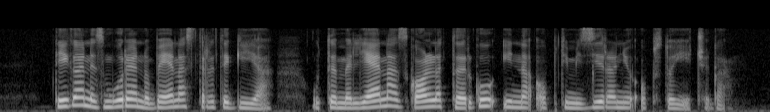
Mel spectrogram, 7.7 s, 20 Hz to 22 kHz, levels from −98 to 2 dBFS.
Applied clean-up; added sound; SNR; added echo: none; none; none; none.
